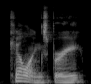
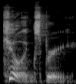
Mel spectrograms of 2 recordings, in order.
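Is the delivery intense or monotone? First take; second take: monotone; intense. First: It is said in a flat, monotone way. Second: It is said with intense, excited energy. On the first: "it doesn't sound as like intense ... so monotone" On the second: "Halo two is like"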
